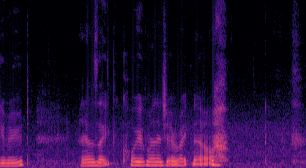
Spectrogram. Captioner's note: laughs-in potion seller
